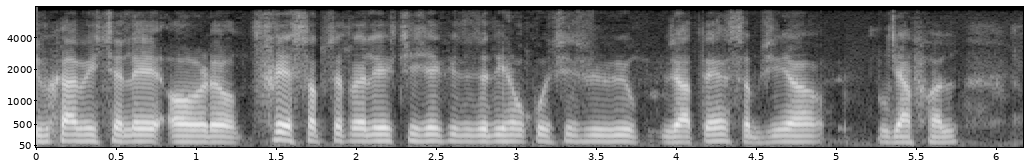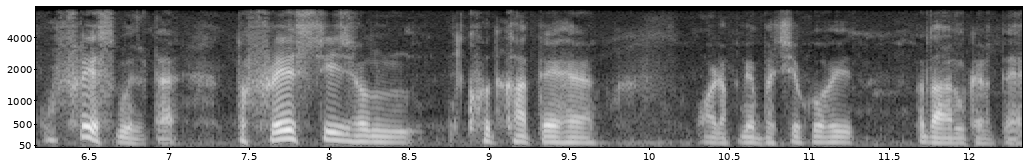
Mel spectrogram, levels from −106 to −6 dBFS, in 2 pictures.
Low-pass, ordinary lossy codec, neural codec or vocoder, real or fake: 7.2 kHz; none; codec, 16 kHz, 2 kbps, FunCodec, trained on Chinese and English, 25 frames a second; fake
